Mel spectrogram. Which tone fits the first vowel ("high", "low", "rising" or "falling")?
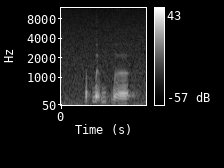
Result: high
